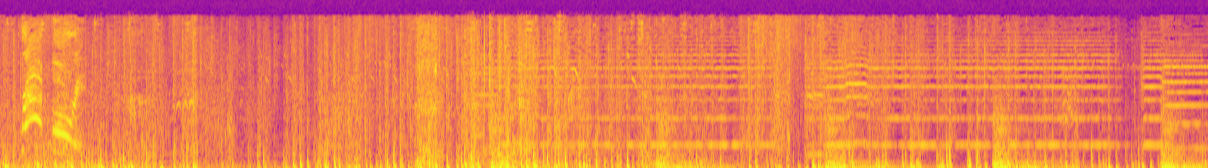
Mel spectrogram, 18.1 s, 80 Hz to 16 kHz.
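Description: Horses galloping in the video game Red Dead Redemption 2, with rapid hoofbeats and occasional whinnies running throughout alongside music and characters talking.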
